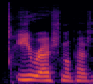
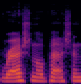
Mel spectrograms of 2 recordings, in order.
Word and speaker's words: Irrational Passions: It's irrational passion, like IRRA. Like See, ERRA. No, it's like I just want to emphasize the I because the way Ben said it right now, to me, it sounded like rational passions, and I was like,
